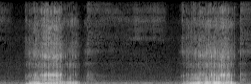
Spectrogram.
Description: indian man snoring sound asmr soud problem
